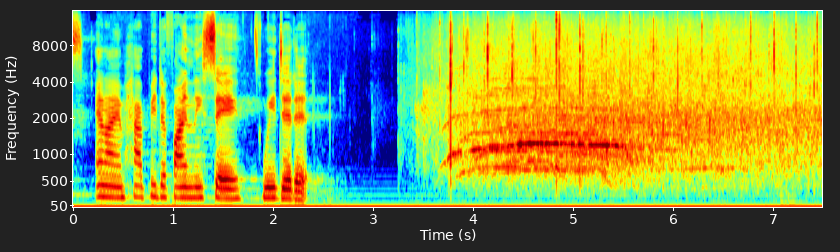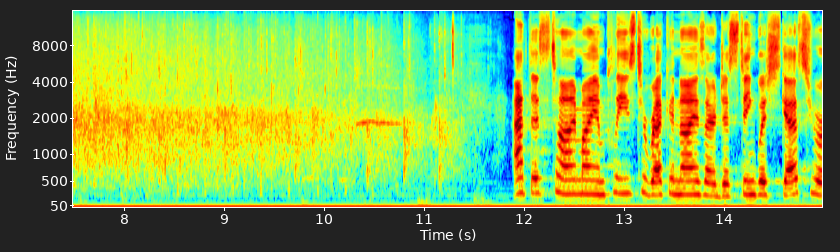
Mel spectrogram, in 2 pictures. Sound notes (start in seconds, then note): 3.3 students applauding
